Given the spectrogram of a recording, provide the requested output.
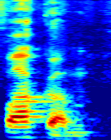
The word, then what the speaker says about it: FUCAM: That acronym is FUCAM, and it's pronounced fuck 'em."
